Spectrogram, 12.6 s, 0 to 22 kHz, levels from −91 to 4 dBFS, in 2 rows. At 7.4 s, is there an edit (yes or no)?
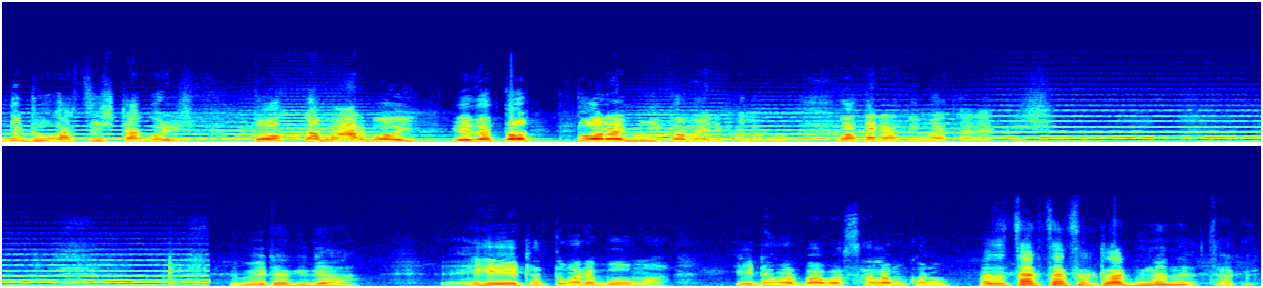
yes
